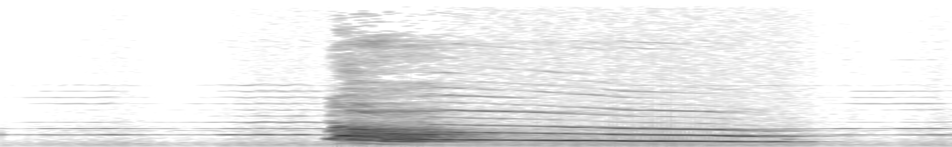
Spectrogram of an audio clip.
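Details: Gracie, a Cocker Spaniel, howls along to Hayley Westenra's Quanta Qualia in coyote-like fashion. One long harmonic howl bursts in suddenly and slides slowly downward for about two and a half seconds over soft, steady musical notes.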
